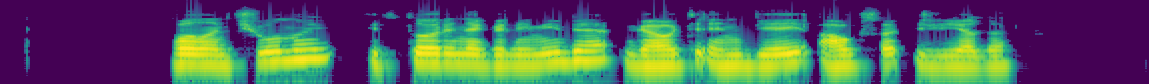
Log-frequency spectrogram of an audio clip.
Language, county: Lithuanian, Vilnius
